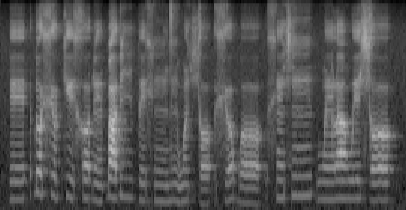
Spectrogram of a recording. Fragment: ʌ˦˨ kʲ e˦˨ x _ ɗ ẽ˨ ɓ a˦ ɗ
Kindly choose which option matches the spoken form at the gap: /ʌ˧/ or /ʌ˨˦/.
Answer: ʌ˧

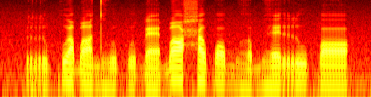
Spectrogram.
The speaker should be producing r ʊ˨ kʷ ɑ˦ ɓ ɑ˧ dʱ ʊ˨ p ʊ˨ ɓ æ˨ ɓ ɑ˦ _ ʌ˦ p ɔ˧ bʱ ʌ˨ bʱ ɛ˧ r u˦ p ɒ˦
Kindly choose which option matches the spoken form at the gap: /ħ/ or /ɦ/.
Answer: ħ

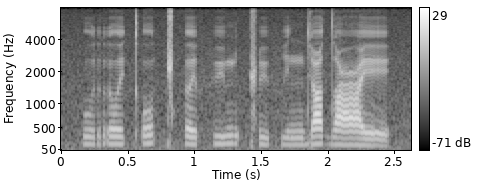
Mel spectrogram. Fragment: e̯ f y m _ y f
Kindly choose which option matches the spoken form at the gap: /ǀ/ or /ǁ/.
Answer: ǁ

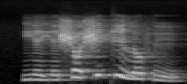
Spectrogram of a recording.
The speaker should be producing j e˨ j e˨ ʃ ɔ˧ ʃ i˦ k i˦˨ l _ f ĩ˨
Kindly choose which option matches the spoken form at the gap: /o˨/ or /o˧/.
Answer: o˧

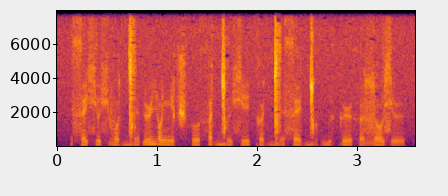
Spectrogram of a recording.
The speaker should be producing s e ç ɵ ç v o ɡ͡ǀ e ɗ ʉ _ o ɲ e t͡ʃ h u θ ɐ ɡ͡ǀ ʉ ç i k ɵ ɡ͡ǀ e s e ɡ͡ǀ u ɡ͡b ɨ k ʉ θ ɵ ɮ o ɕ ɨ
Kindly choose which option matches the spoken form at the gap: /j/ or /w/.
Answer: j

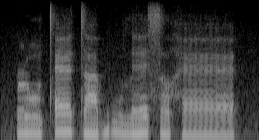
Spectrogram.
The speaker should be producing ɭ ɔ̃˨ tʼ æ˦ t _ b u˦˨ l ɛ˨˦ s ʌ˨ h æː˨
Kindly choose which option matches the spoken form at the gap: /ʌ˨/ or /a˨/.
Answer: a˨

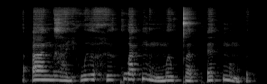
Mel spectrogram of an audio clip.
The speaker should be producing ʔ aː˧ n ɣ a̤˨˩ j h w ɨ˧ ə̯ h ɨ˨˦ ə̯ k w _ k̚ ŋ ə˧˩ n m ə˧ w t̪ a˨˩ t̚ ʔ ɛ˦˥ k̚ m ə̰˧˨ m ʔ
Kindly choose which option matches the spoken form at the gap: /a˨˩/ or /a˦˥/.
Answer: a˦˥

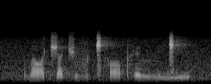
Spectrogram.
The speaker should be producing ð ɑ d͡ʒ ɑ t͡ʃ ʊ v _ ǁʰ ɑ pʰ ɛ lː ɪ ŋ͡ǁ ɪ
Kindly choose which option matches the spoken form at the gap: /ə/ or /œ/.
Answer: ə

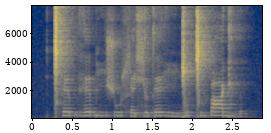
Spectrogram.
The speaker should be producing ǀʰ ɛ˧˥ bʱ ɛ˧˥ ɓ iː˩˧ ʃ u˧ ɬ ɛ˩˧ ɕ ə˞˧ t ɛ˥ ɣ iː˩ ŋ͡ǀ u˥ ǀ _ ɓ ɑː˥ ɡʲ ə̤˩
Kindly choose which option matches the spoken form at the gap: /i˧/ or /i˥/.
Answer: i˧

